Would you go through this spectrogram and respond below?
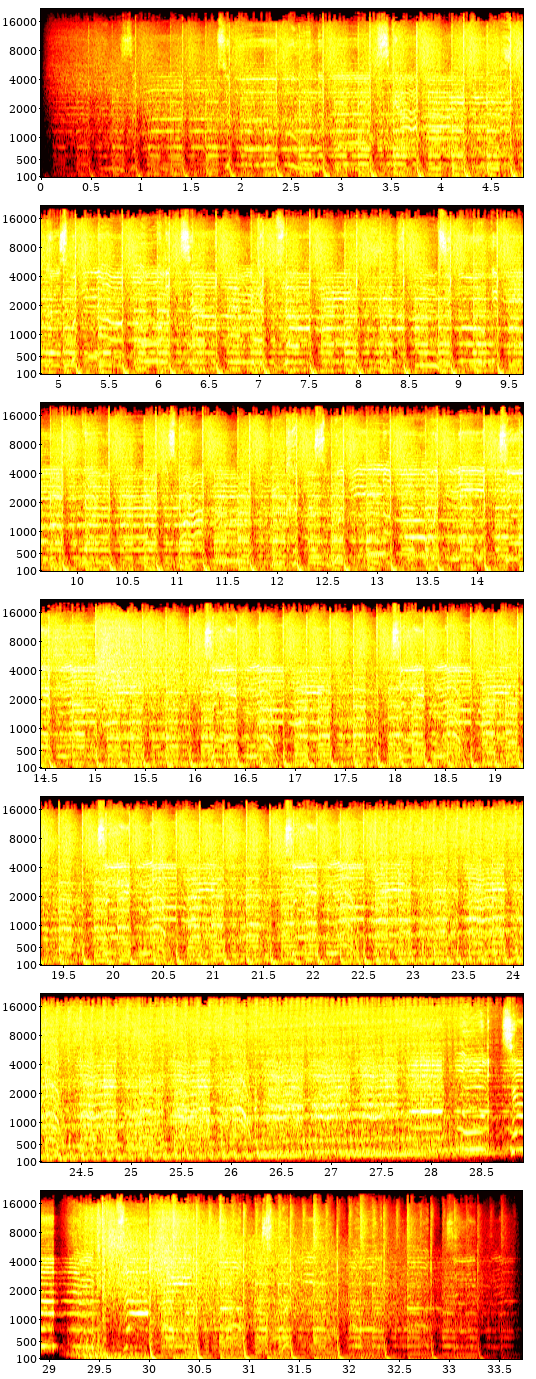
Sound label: EDM build up; ビルドアップ; ボーカルを抜くとこんな感じに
